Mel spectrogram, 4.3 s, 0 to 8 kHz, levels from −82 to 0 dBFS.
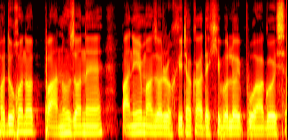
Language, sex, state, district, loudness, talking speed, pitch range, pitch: Assamese, male, Assam, Sonitpur, -15 LUFS, 140 wpm, 100-115 Hz, 105 Hz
